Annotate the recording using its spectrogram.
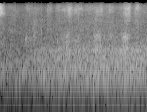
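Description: Faint scratchy strokes of writing with a pen or pencil, a few short irregular scrapes at a time.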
